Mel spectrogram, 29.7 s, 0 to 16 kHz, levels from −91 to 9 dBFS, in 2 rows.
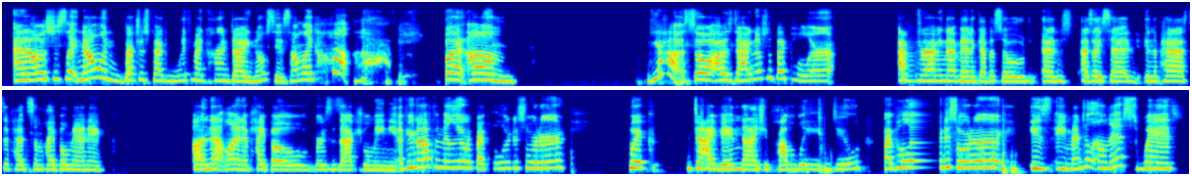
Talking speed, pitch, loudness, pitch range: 140 wpm, 240 Hz, -21 LUFS, 215-275 Hz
